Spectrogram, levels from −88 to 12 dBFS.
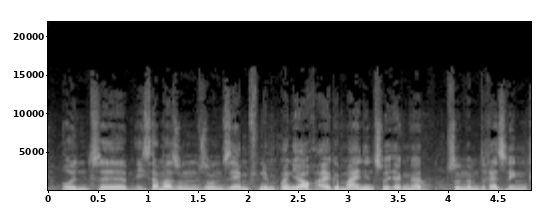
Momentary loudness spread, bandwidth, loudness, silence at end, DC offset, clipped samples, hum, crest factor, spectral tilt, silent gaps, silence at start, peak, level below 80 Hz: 5 LU; 16 kHz; -16 LUFS; 0 s; under 0.1%; under 0.1%; none; 16 dB; -6 dB/octave; none; 0 s; 0 dBFS; -38 dBFS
